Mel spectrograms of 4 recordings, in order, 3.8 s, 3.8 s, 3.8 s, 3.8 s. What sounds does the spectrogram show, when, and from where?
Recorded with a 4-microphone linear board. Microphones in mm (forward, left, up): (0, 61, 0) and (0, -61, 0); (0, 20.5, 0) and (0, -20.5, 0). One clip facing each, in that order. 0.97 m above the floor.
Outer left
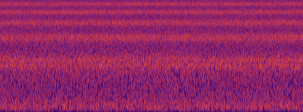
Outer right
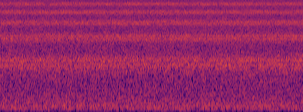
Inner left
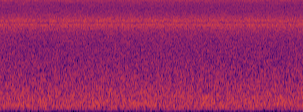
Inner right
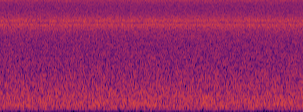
Only background noise.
